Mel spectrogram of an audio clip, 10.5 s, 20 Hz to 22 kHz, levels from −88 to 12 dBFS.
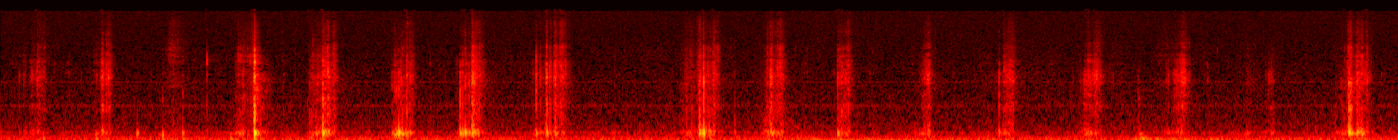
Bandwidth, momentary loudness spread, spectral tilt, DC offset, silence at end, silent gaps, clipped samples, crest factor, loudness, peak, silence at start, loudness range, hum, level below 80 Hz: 17 kHz; 16 LU; -5 dB/octave; under 0.1%; 0 s; none; under 0.1%; 34 dB; -38 LUFS; -4 dBFS; 0 s; 10 LU; none; -48 dBFS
